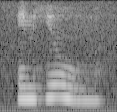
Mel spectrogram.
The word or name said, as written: inhume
